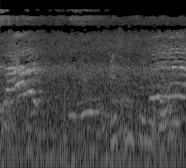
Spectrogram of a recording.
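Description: Children's voices in the background, several kids talking and calling out at once.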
